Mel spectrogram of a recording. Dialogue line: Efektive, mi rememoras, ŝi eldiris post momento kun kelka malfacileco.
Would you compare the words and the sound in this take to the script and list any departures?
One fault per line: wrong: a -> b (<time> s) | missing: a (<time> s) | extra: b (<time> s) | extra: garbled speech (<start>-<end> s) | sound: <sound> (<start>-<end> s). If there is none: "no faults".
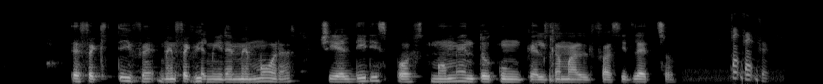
extra: garbled speech (1.6-2.1 s)
sound: chirp (7.3-7.7 s)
